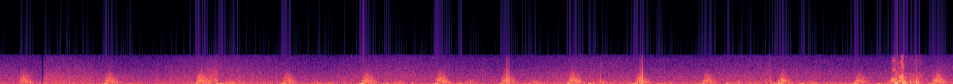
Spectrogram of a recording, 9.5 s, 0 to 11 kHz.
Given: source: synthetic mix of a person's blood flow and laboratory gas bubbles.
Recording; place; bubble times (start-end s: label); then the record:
Doppler ultrasound of blood flow; subclavian vein
8.89-9.23 s: bubbles
From the record:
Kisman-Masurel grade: 213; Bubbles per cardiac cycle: several, 3 to 8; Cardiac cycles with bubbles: 1 to 10%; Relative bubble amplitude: loud (0.450 to 0.775); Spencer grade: 1 (occasional bubble signal discernible with the cardiac motion signal, with majority of cardiac periods free of bubbles); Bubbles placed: anywhere in the cardiac cycle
